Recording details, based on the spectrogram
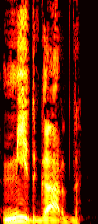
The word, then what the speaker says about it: Мидгард: Это Мидгард, ударение на первом слоге.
